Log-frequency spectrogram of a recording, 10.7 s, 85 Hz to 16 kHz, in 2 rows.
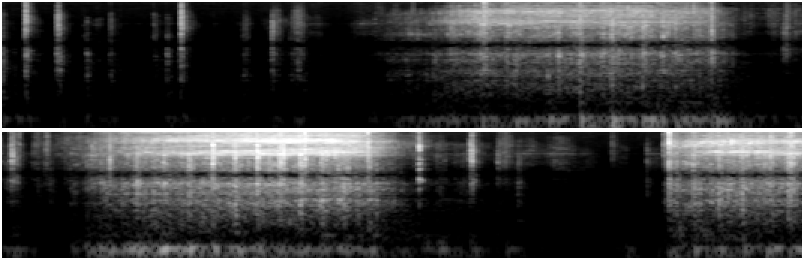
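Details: Older Atlas GP35 HO loco, after oiling the bearings: motor whirs in bursts with rapid ticking about three a second that follows speed; owner suspects a cracked drive gear, not gunk.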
